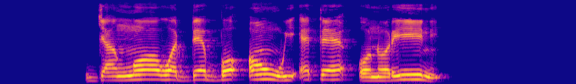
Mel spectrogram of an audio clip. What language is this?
Borgu Fulfulde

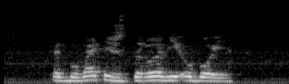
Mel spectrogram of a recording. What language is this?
Ukrainian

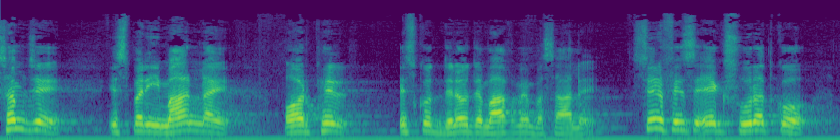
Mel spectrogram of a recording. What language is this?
Urdu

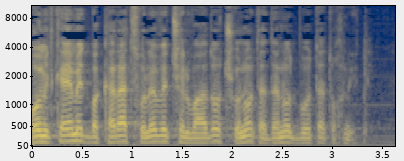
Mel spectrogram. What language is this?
Hebrew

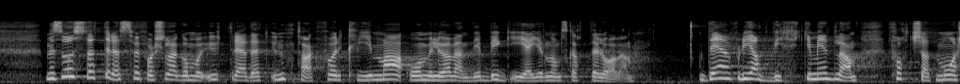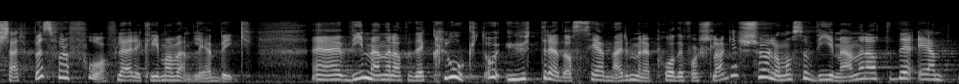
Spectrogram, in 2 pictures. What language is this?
Norwegian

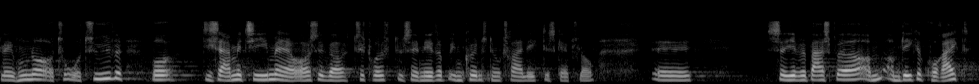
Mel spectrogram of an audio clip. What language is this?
Danish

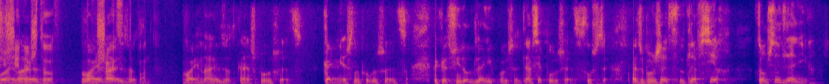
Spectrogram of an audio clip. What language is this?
Russian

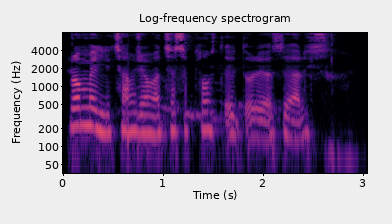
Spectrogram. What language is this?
Georgian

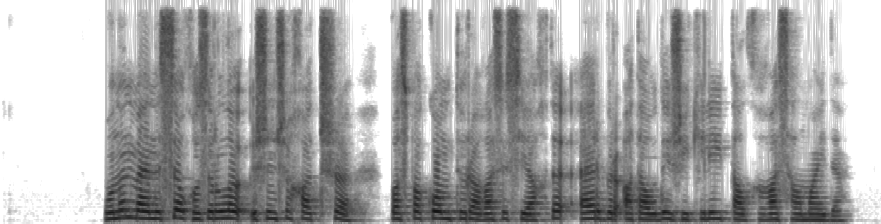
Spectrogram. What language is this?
Kazakh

